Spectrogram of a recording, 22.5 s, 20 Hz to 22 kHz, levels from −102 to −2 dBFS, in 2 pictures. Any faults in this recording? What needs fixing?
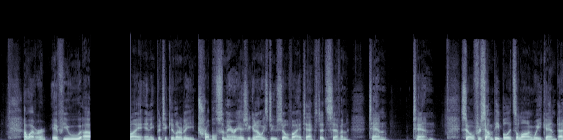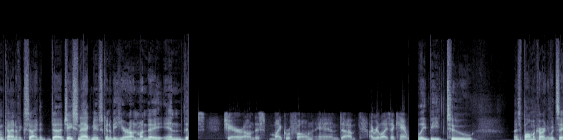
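At 1.79 s the speech cuts off abruptly and the track falls to dead silence, with no room tone at all, until it resumes at 2.60 s. That is an audio dropout to silence lasting about 0.81 s, and whatever was said in that span is gone. The likely cause is the input being lost briefly while the recorder kept writing silence. Check cable and wireless connections and any mute controls before recording.

From 15.01 s the sound turns dull and boxy after a gap of about 200 ms. Everything above 4.2 kHz disappears, the level drops noticeably, and a new, faint noise floor sits well below the speech. Full quality returns at 19.62 s. This points to the input being switched to a poorer device, likely a headset call profile or a fallback microphone, for those 4.6 s. Lock the recording input to the intended microphone and disable automatic device switching.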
